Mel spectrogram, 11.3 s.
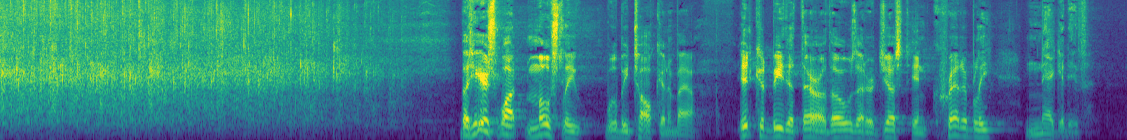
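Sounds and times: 
crowd applauding: 0:00.0 - 0:04.3
speech: 0:04.6 - 0:11.0.

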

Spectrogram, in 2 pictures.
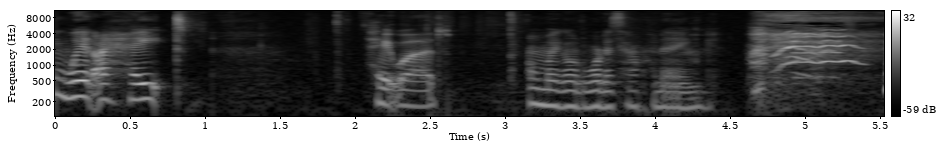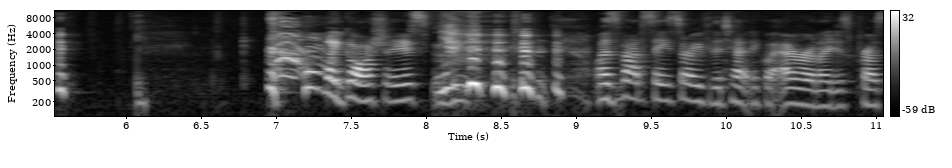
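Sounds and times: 
speech: 0:00.1 - 0:01.0, 0:02.1 - 0:04.5, 0:07.3 - 0:11.0
person coughing and choking: 0:07.0 - 0:07.3.

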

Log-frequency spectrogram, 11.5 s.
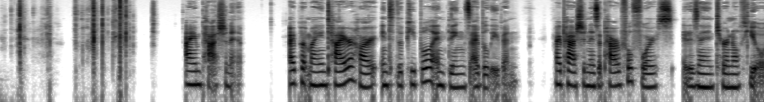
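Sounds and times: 
card being pulled from a deck: 0:00.0 - 0:02.4
speech: 0:02.8 - 0:03.8, 0:04.4 - 0:11.4.

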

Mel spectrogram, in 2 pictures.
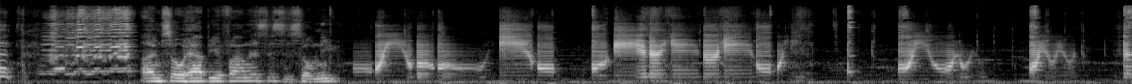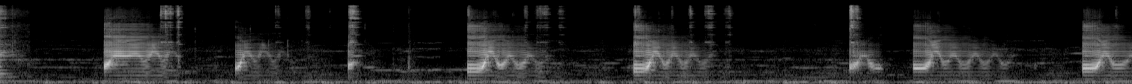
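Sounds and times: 
speech: 0:00.0 - 0:00.4, 0:01.4 - 0:03.6, 0:06.1 - 0:08.2
jaw harp plucked: 0:03.5 - 0:11.5, 0:12.4 - 0:15.1, 0:16.0 - 0:17.0, 0:17.7 - 0:18.7, 0:19.8 - 0:21.4, 0:22.1 - 0:22.6.

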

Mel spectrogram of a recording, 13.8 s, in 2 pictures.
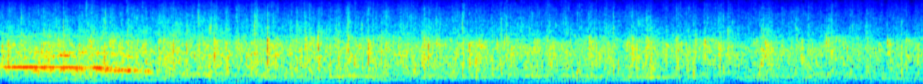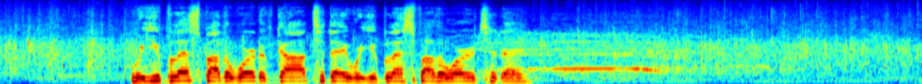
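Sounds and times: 
audience clapping hands in praise: 0:00.0 - 0:10.2, 0:10.8 - 0:13.8
speech: 0:07.9 - 0:11.0.

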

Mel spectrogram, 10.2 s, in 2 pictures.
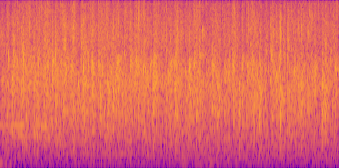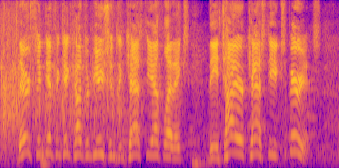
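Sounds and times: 
crowd applause: 0:00.0 - 0:07.4
speech: 0:05.4 - 0:10.0.

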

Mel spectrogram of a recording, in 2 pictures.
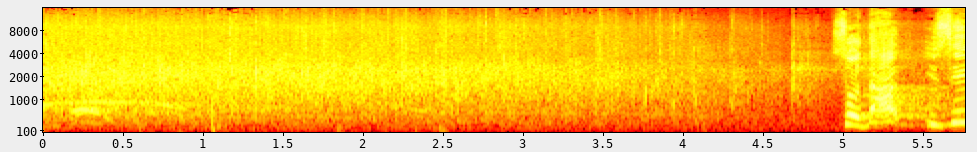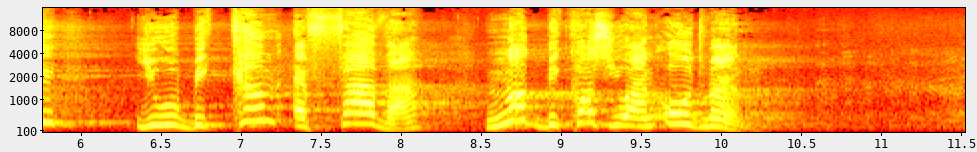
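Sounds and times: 
audience clapping: 0:00.0 - 0:05.2
speech: 0:05.0 - 0:10.2
laughter: 0:10.6 - 0:11.5.

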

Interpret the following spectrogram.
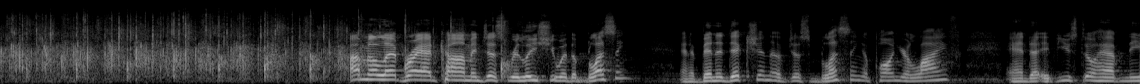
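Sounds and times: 
hand clapping applause: 0:00.0 - 0:05.3
speech: 0:03.5 - 0:11.3.

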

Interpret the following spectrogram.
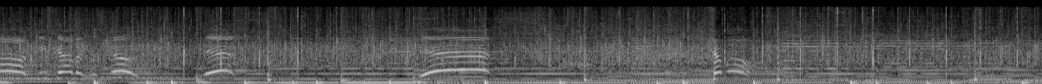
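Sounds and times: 
audience cheering: 0:00.0 - 0:07.7
audience clapping: 0:00.0 - 0:10.4
speech: 0:00.6 - 0:02.6, 0:04.2 - 0:04.8, 0:07.1 - 0:07.7.

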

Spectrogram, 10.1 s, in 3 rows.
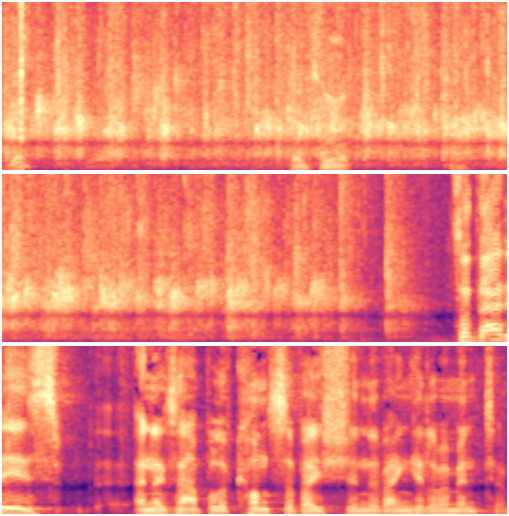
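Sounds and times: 
crowd applauding: 0:00.0 - 0:06.2
speech: 0:01.9 - 0:02.4, 0:06.4 - 0:10.0.

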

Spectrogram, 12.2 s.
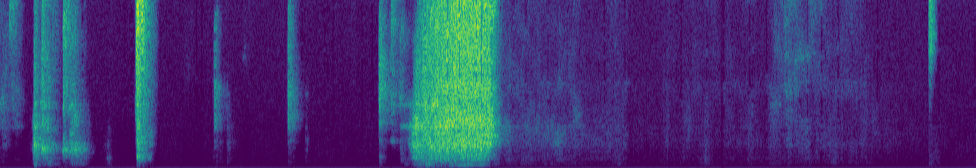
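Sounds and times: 
blender mixing butter and oil into coffee: 0:05.0 - 0:06.4.

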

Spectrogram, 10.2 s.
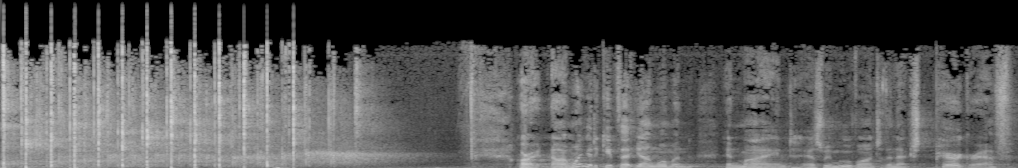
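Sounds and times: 
audience applause: 0:00.0 - 0:04.1
speech: 0:05.2 - 0:10.1.

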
